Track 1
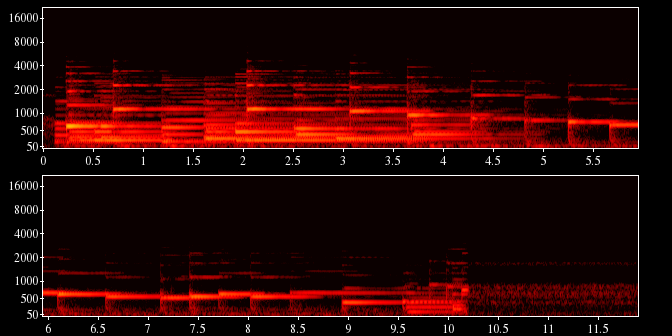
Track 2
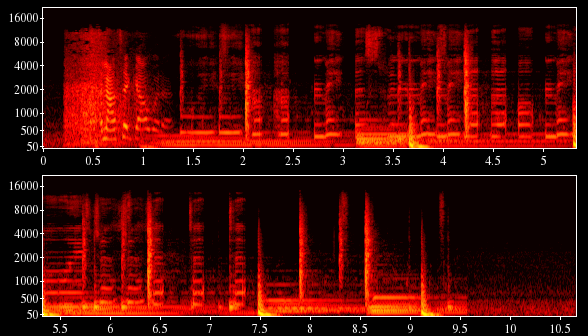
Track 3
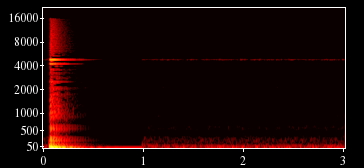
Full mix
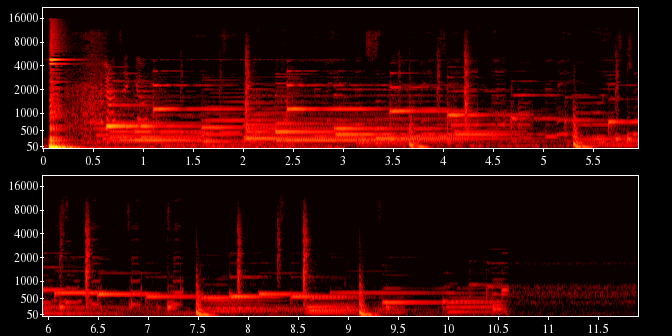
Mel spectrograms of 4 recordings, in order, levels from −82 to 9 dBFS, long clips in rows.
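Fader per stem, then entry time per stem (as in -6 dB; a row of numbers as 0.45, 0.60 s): -2.0, -15.0, -1.0 dB; 0.40, 0.00, 0.00 s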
